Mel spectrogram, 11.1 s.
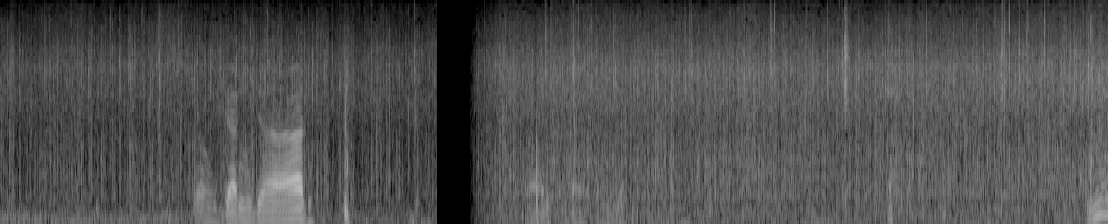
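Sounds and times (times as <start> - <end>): rain falling on pond water: 0.0 - 11.0.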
